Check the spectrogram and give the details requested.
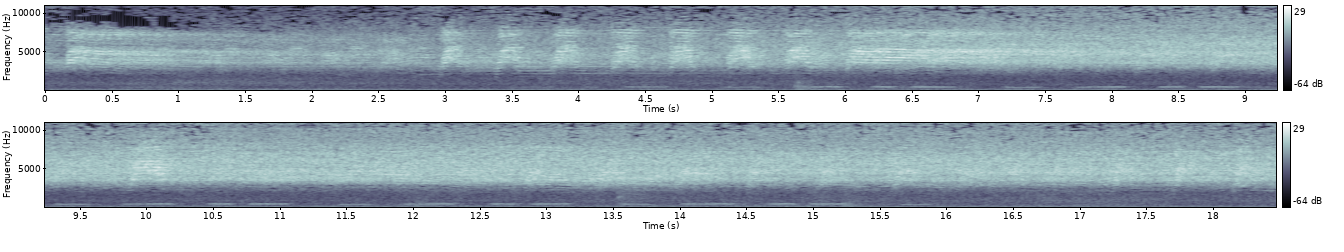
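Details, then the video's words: Cicadas in a dense, hissing high-pitched chorus that pulses rapidly at first, then settles into a steady drone, with a series of short low tonal notes sounding partway through. "매미소리 / 매미울음소리 / 매미노래소리"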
